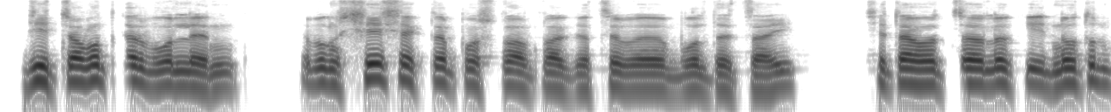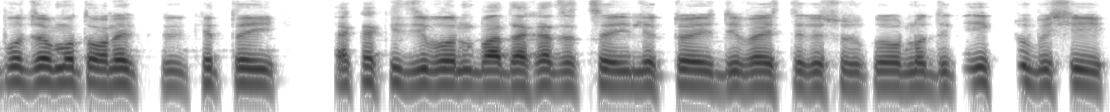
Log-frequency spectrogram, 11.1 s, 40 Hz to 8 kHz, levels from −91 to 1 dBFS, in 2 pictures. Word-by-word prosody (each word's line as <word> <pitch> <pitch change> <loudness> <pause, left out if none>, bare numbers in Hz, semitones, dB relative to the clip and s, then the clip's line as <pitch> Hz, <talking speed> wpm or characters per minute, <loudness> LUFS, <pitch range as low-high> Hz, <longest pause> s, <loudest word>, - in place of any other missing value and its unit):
জ্বী, 180 - +5
চমৎকার 175 0 +3
বললেন। 135 -4 +1 0.5
এবং 160 - -2
শেষ 195 -1 +3
১ - - -6
টা 165 - +3
প্রশ্ন 145 -2 -6
আপনার 125 -1 -2
কাছে 120 +3 -6
অ্যা 120 0 +1 0.2
বলতে 120 -1 -2
চাই। 115 +2 -1 0.5
সেটা 160 - +1
হচ্ছে 150 +1 -2
হলো 155 +1 +2
কি? 155 - -3 0.2
নতুন 160 +2 0
প্রজন্ম 165 0 +4
তো - - +5
অনেক 155 -2 +4
ক্ষে 140 - -10
ক্ষেত্রেই 160 -1 +1 0.4
একাকী 170 -1 -2
জীবন 150 0 +3
বা 145 - +8
দেখা 145 +2 +3
যাচ্ছে 135 +3 -2
ইলেকট্রনিক 140 0 +1
ডিভাইস 135 -1 +1
থেকে 130 -1 0
শুরু 135 -2 -3
করে, 140 0 0
অন্যদিকে 135 +2 -4
একটু - - -13
বেশি 145 +2 -1
145 Hz, 195 wpm, -26 LUFS, 135-160 Hz, 0.5 s, বা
